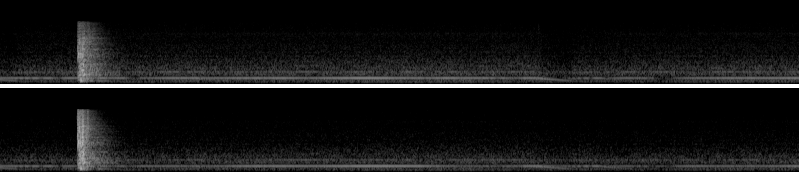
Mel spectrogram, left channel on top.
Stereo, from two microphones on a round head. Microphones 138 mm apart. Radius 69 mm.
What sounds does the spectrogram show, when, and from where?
0.8 s a clap: 85° right, 0.9 m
